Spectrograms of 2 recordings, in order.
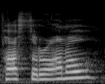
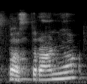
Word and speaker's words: Pastrano: All right, next we have Pastorano Parkway. Can someone speak to that? Am I pronouncing that correctly? It's Pastrano, Pastrano? Okay, Pastrano, see, all yes, right, and Priscilla Harold for the record.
